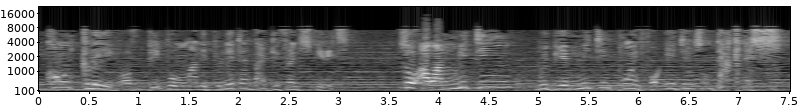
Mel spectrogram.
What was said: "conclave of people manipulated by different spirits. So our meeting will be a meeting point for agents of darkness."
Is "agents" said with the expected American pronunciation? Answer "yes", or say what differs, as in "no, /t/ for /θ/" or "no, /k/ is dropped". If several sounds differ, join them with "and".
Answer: yes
